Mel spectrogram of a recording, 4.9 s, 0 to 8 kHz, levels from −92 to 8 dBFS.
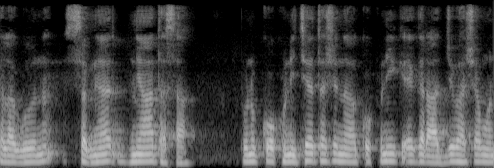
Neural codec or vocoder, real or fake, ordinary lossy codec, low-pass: codec, 16 kHz in and 24 kHz out, 1 kbps, XY-Tokenizer; fake; MP3, 64 kbps; 7.2 kHz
